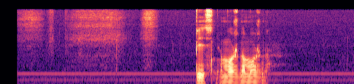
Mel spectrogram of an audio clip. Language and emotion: Russian, neutral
